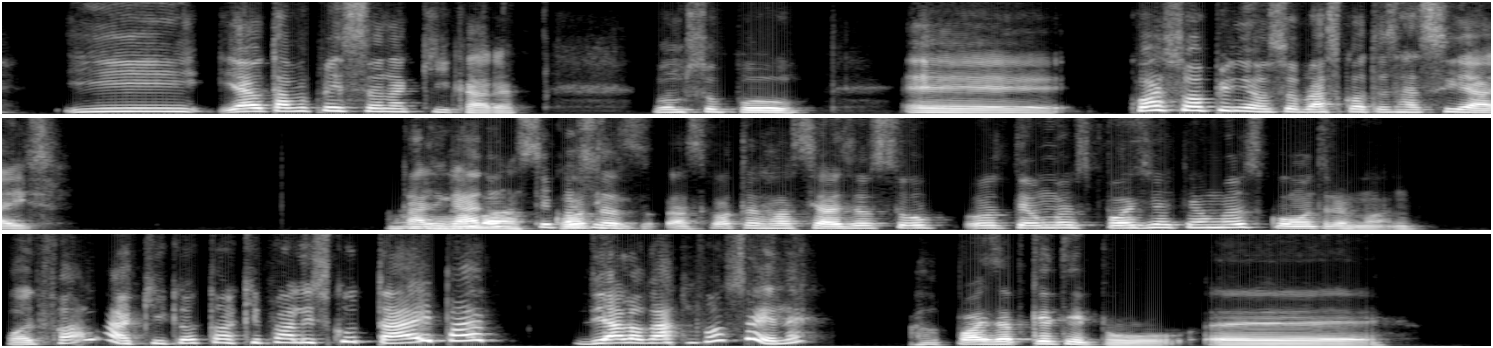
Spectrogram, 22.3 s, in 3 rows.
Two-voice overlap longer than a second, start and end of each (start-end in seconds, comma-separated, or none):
9.4-10.6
